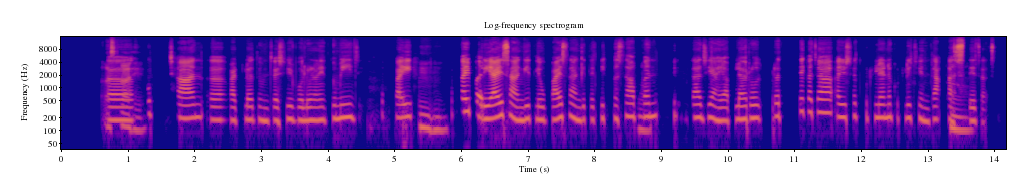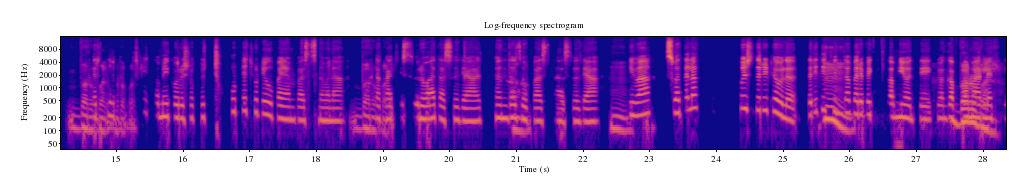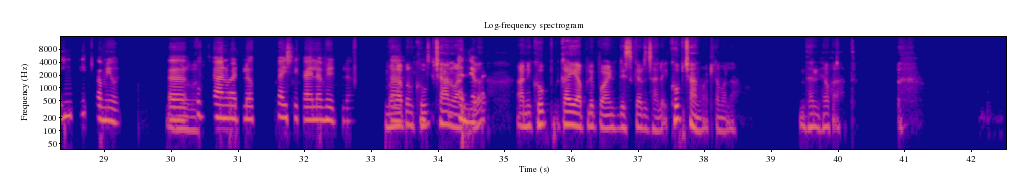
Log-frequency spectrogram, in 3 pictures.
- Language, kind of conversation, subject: Marathi, podcast, रोजच्या चिंतांपासून मनाला मोकळेपणा मिळण्यासाठी तुम्ही काय करता?
- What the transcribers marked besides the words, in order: tapping; "ना" said as "आणि"; other background noise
